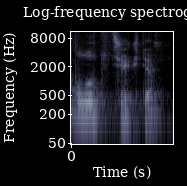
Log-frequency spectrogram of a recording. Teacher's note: Və yaxud da özündən sonra samitlə başlanan söz də gələndə, məsələn bulud çökdü deyirəm ətrafa bulud çökdü. Kar tələffüz olunacaq. D-nı t kimi deyəcəyik. · Kar tələffüz olunacaq. D-ni t kimi deyəcəyik. Niyə? Çünki burada ona görə d kimi deyəcəyik, bulutu t kimi deyəcəyik ki, çünki çökmək sözü samitlə başlayıb, yadınızda qalsın.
